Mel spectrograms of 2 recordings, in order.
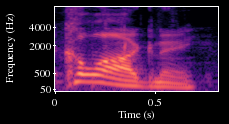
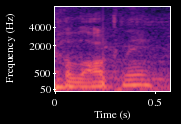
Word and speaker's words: Cologne: thing in the last recording that we lost, where he pronounced it Cologne, and we had to have like a 5-minute conversation with him about how it's pronounced Cologne and not Cologne.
